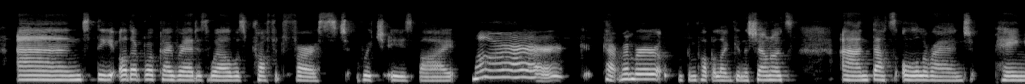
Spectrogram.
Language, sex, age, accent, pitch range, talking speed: English, female, 20-39, Irish, 175-220 Hz, 180 wpm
